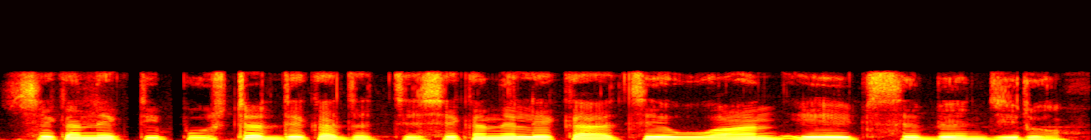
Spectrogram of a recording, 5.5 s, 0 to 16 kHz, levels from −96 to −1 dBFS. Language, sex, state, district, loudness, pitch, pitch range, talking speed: Bengali, male, Assam, Hailakandi, -14 LUFS, 135 Hz, 125-150 Hz, 145 wpm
